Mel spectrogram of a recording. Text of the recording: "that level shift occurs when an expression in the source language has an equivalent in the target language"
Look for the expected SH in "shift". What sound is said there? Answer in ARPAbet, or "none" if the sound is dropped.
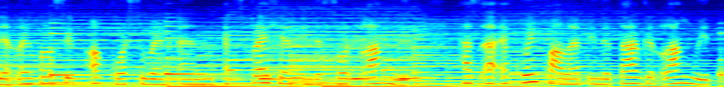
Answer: S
